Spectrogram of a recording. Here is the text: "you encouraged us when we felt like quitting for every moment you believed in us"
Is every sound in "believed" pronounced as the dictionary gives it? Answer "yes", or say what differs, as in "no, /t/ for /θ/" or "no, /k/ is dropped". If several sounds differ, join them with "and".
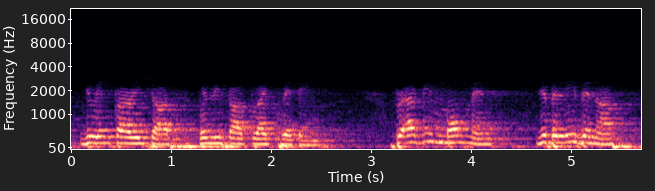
no, /d/ is dropped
